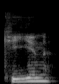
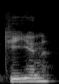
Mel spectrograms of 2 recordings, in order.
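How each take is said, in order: First: The name is said the Irish way. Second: The same.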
